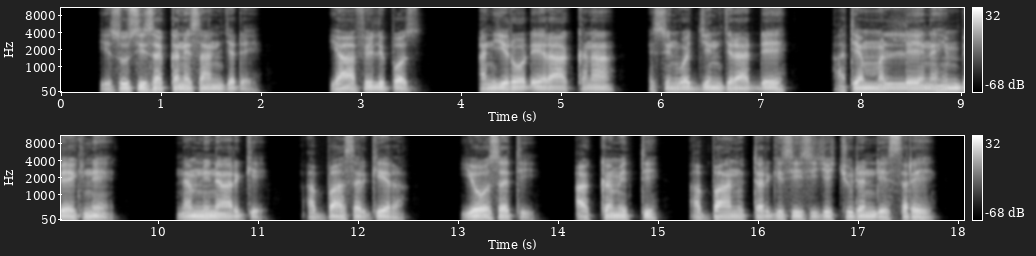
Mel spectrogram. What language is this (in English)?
Oromo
